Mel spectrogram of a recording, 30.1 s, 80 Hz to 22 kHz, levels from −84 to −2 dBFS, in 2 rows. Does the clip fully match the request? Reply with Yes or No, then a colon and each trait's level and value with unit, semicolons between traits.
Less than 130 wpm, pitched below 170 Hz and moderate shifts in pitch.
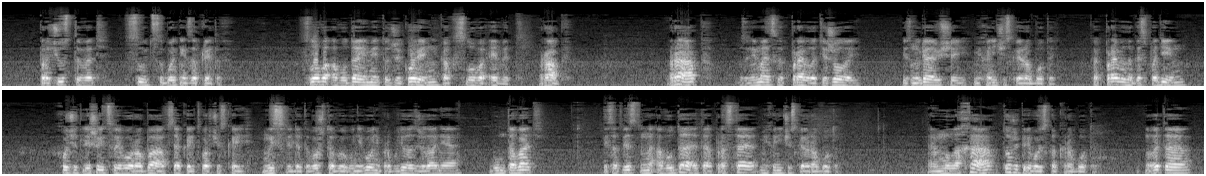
Yes: slow, 110 wpm; medium, 140 Hz; average, 3.8 semitones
